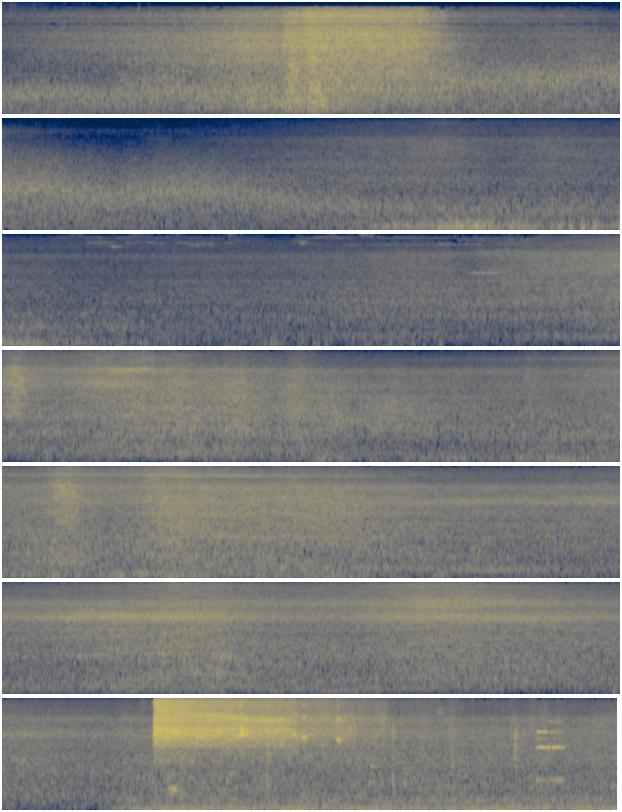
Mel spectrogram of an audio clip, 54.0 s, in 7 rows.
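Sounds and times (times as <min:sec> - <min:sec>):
traffic rush: 0:00.0 - 0:54.0
vehicle passing close by: 0:31.3 - 0:54.0
low engine hum: 0:33.2 - 0:54.0.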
